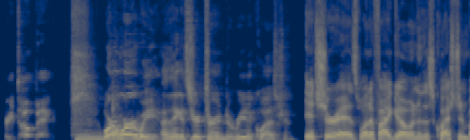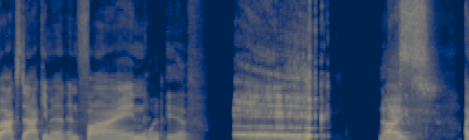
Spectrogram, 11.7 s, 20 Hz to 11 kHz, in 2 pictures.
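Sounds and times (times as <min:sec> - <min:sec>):
speech: 0:00.1 - 0:09.0, 0:10.6 - 0:11.7
long loud burp: 0:08.8 - 0:10.1.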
